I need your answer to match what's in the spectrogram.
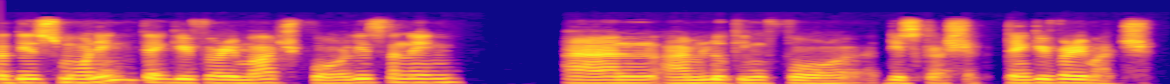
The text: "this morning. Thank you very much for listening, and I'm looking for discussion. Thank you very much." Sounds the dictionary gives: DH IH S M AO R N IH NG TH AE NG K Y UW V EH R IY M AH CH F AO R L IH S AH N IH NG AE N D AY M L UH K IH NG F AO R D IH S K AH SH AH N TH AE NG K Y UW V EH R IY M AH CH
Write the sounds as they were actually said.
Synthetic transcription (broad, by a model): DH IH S M AO R N IH NG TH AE NG K Y UW V EH R IY M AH CH F AO R L IH S AH N IH NG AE N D AY M L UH K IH NG F AO R D IH S K AH SH AH N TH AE NG K Y UW V EH R IY M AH CH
